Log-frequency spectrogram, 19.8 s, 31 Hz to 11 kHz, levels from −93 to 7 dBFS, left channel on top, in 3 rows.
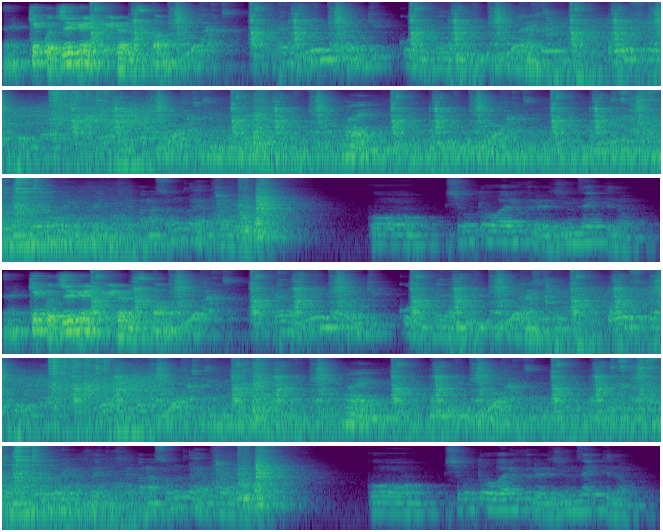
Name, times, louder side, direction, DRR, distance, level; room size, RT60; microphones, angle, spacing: voice 1, 0.0-1.7 5.1-5.4 10.0-10.3, left 1 dB, 15° left, -2 dB, 0.4 m, -21 dB
sound 1, 0.9-3.5 4.1-9.9 10.5-13.7, left 1 dB, 50° left, 0.9 m, -27 dB
voice 2, 2.7-4.8 5.2-5.6 6.0-9.7 11.4-11.7 12.7-15.7 16.8-17.3 17.6-19.4, equal, 65° right, -2 dB, 0.7 m, -34 dB
Drawer open or close, 5.1-6.1 6.6-6.7 7.0-7.7 8.3-9.4 11.3-11.8 12.6-13.6 15.0-16.0, right 1 dB, 35° right, 0.6 m, -27 dB
sound 2, 8.2-14.5, left 2 dB, 90° left, 0.4 m, -34 dB
2.6 x 2.2 x 3.2 m, 0.81 s
head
